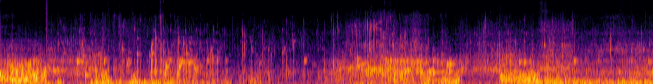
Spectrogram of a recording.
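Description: Underwater sound picked up by an action camera's microphone while snorkeling: a muffled rumbling of water with scattered crackles, dipping quieter about halfway through before swelling up again.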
